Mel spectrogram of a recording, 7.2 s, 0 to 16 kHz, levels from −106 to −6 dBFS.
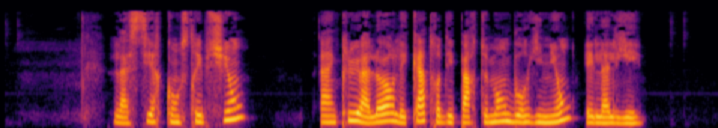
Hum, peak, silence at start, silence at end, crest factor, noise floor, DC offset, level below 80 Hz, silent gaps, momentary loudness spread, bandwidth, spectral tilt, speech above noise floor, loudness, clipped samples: none; -2 dBFS; 1.15 s; 0.8 s; 20 dB; -81 dBFS; under 0.1%; -62 dBFS; none; 8 LU; 11.5 kHz; -6 dB/octave; 60 dB; -22 LUFS; under 0.1%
